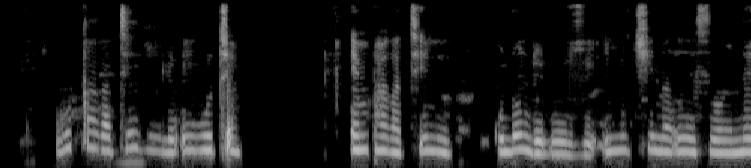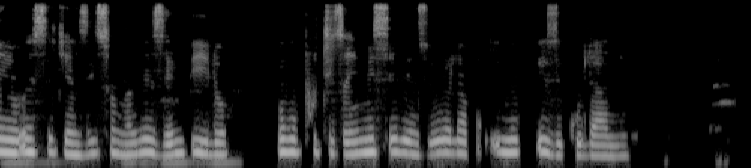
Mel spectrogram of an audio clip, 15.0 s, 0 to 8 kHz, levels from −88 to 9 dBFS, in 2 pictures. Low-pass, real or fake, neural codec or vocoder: 7.2 kHz; real; none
